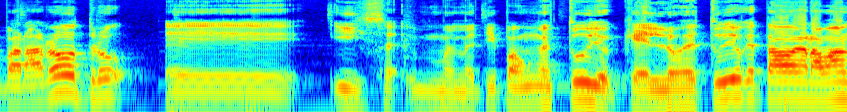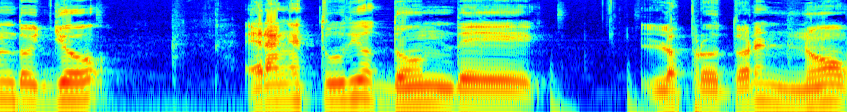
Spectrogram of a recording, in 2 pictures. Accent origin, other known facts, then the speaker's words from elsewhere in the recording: Cuba; moved away; yo la grabé en Cuba, en verdad, ¿eh? O sea, la grabé en mi país, no la grabé aquí.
